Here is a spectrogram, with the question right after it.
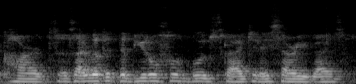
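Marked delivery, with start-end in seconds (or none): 2.7-3.5 crying. Real, not acted. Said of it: "I'm not sorry I cry".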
